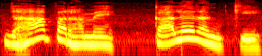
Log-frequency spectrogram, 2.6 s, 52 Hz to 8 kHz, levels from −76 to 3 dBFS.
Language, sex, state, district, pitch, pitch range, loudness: Hindi, male, Himachal Pradesh, Shimla, 160 Hz, 145-220 Hz, -12 LUFS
